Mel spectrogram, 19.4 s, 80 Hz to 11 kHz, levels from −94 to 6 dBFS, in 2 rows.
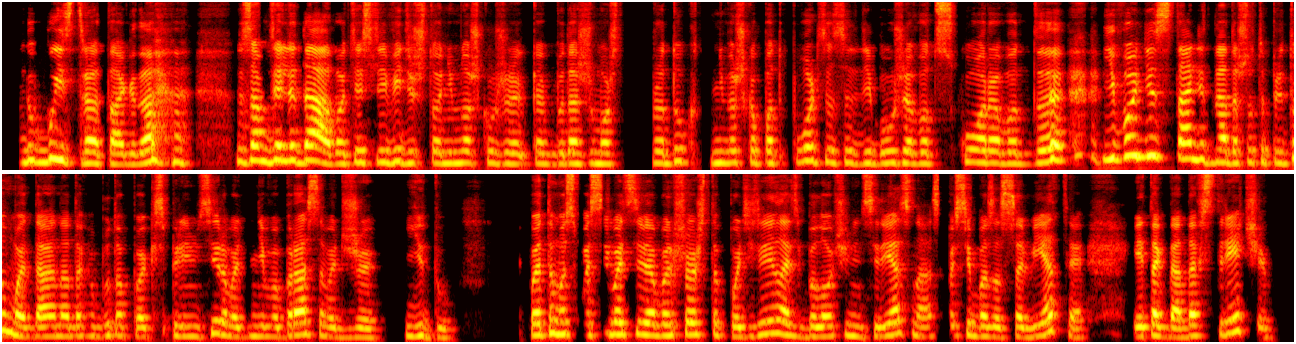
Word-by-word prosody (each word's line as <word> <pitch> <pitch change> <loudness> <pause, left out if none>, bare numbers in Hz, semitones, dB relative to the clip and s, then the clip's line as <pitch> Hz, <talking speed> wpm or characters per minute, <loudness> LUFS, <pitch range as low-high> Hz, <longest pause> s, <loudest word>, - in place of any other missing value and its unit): Ну, 265 +3 -1
быстро 235 -6 +5
так, 200 -1 +1
да. 230 +4 +6 0.6
На 245 - -5
самом 270 +1 +4
деле, 275 0 +5
да, 270 -4 +7
вот 210 +1 -3
если 235 0 -2
видишь, 225 -2 -2
что 220 0 -5
немножко 220 +1 -4
уже, 205 -3 -5
как 205 0 -7
бы, 205 - -7
даже, 215 0 +1
может, 205 -1 -2 0.2
продукт 225 +3 -6
немножко 225 +1 -4
подпортится, 230 +1 -4
либо 215 0 -7
уже 225 -1 -2
вот 210 -1 -5
скоро 230 0 +1
вот, 210 -2 -6
э, 270 +4 +7 0.3
его 305 +5 +5
не 360 0 +6
станет, 305 -5 +3
надо 235 -1 +2
что-то 235 +2 -7
придумать, 220 -3 0
да, 195 +1 +2
надо 195 0 -2
как 200 -1 -13
будто 205 +1 -6
поэкспериментировать, 195 +1 -5
не 200 -1 -7
выбрасывать 205 -1 +1
же 170 -1 -6 0.2
еду. 195 -5 -7 0.5
Поэтому 235 +2 +2
спасибо 230 0 0
тебе 230 -1 +1
большое, 215 +2 0
что 225 -1 -6
поделилась, 215 +3 -2
было 190 +1 -1
очень 200 +1 -5
интересно. 195 +2 -2
Спасибо 205 +1 -3
за 185 - -2
советы, 190 - -1 0.3
и 190 - +1
тогда 195 -3 +5
до 205 +4 +5
встречи. 235 - -2
220 Hz, 180 wpm, -22 LUFS, 200-235 Hz, 0.6 s, да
